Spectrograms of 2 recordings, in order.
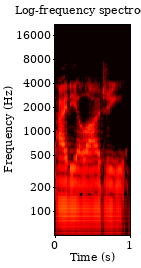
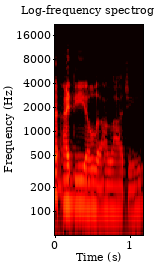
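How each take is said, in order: First: Said in the usual way. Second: "ideology" slowed, its syllables drawn out; extra syllables. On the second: Real, not acted. Podcast teacher tripping over a long word, "ideology" with extra syllables. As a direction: stretch "ideology" out syllable by syllable after a small laugh. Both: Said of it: "a few extra syllables".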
